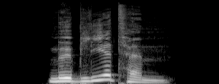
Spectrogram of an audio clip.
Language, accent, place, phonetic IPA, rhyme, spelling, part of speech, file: German, Germany, Berlin, [møˈbliːɐ̯təm], -iːɐ̯təm, möbliertem, adjective, De-möbliertem.ogg
- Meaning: strong dative masculine/neuter singular of möbliert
